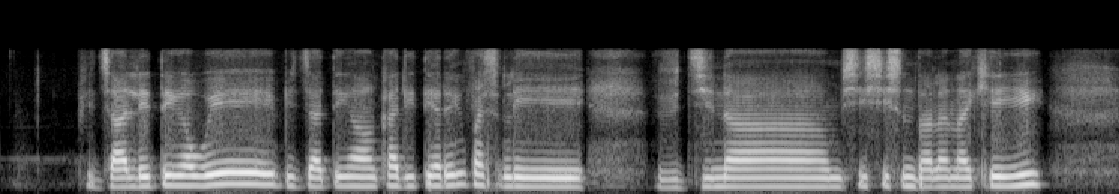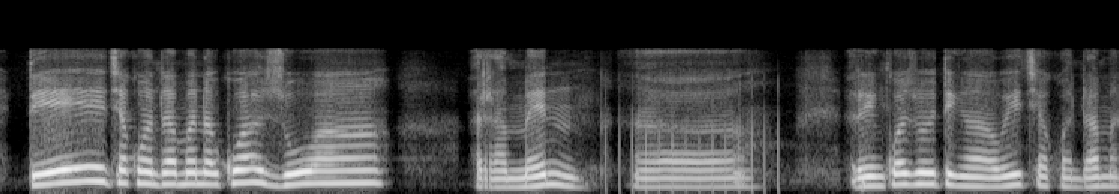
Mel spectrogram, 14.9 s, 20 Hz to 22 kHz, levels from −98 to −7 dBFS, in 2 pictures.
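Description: From 11.49 to 12.65 s there's a train of clicks, roughly fifteen sharp, same-shaped ticks at a regular 11.3 per second, peaking about as loud as the speech. That's likely interference from nearby gear or a faulty connection or power supply injecting pulses.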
